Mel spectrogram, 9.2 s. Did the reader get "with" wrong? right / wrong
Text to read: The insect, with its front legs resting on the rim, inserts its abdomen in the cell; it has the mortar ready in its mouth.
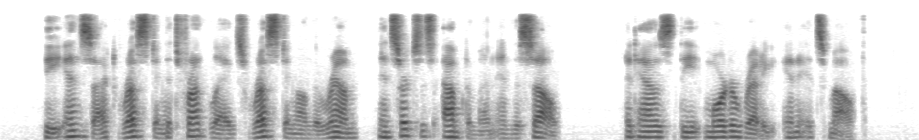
wrong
